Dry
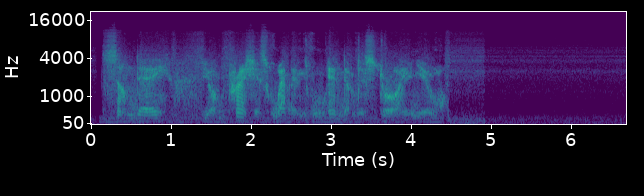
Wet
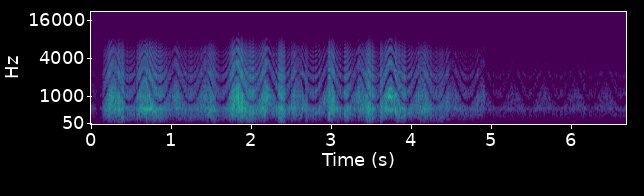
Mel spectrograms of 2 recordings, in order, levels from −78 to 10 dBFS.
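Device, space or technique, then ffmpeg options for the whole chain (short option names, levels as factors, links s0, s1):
circuit-bent sampling toy: -af "acrusher=samples=38:mix=1:aa=0.000001:lfo=1:lforange=38:lforate=2.6,highpass=550,equalizer=f=560:t=q:w=4:g=8,equalizer=f=1000:t=q:w=4:g=6,equalizer=f=2200:t=q:w=4:g=6,equalizer=f=4700:t=q:w=4:g=4,lowpass=f=5900:w=0.5412,lowpass=f=5900:w=1.3066"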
